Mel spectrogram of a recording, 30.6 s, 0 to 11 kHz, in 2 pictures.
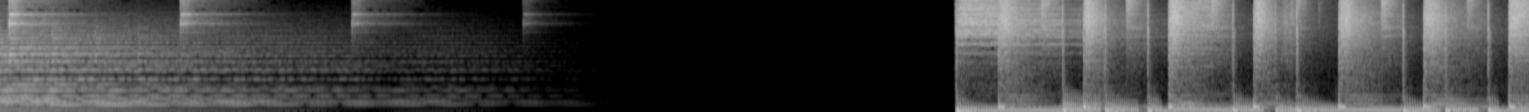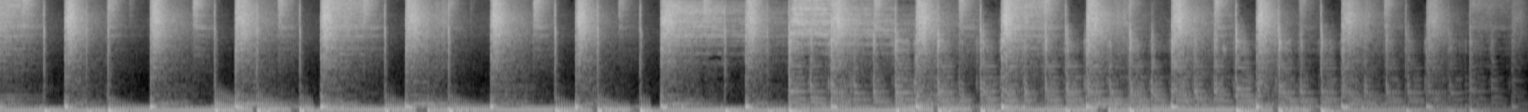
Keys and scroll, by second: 5.9 space.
